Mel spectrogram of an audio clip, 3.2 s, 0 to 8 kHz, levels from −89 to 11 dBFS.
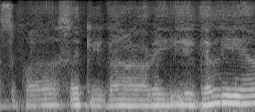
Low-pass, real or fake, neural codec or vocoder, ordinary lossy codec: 7.2 kHz; fake; codec, 16 kHz in and 24 kHz out, 1.1 kbps, FireRedTTS-2 codec; Opus, 16 kbps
